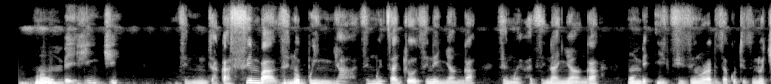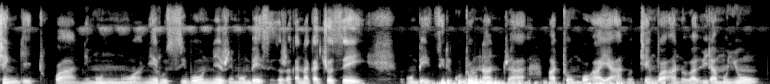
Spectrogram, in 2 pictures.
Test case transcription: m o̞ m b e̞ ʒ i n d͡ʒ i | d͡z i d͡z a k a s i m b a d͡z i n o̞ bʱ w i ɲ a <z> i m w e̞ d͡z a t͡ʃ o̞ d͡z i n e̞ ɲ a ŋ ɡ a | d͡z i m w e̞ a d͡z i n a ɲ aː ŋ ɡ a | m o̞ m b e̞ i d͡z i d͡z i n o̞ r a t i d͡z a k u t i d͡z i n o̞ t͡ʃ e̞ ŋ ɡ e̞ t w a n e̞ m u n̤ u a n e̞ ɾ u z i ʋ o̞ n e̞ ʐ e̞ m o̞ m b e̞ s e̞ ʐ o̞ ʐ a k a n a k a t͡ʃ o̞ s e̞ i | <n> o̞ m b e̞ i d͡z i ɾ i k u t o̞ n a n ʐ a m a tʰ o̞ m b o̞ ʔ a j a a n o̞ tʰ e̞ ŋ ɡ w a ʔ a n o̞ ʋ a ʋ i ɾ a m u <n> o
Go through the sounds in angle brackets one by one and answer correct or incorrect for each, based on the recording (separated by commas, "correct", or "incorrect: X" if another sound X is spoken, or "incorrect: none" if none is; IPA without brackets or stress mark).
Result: incorrect: d͡z, incorrect: m, incorrect: ɲ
